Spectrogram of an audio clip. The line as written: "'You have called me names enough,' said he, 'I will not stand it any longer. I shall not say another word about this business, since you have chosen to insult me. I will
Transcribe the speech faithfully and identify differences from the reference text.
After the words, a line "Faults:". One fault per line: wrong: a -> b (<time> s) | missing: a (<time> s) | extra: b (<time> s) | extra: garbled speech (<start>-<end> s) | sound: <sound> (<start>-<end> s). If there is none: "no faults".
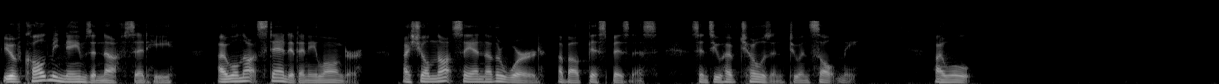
"'You have called me names enough,' said he, 'I will not stand it any longer. I shall not say another word about this business, since you have chosen to insult me. I will
Faults:
no faults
